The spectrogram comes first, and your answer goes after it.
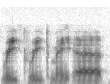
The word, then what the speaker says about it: Reek: He's Reek rhymes with leak on the main Discord.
